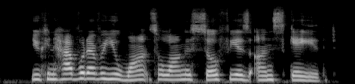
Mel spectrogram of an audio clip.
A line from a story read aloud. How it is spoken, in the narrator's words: Blake said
